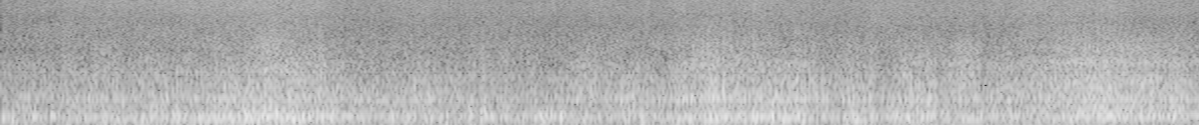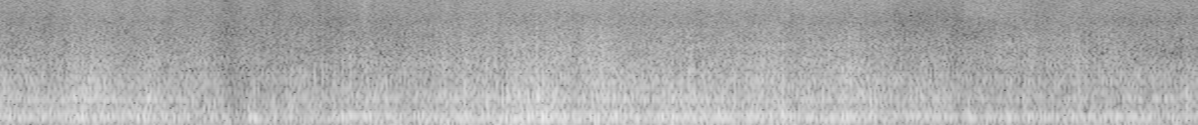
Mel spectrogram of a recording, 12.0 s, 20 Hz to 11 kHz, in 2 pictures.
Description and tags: Snowboard Slide Loop Mono 01
Snowboard - Loop.
Other Snowboard loops:
Gear: Tascam DR-05.
snow, gliding, sliding, slide, loop, winter, ice, winter-sport, glide, field-recording, snowboard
